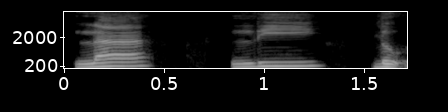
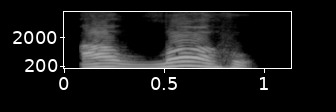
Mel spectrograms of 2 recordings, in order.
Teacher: ketika kita membaca lafdzul zalalah, apalagi tabkhim yang dibaca tebal, maka yang asalnya la menjadi lo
